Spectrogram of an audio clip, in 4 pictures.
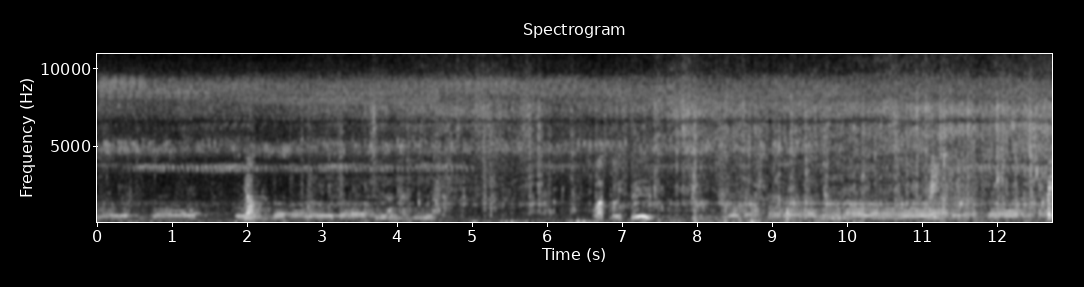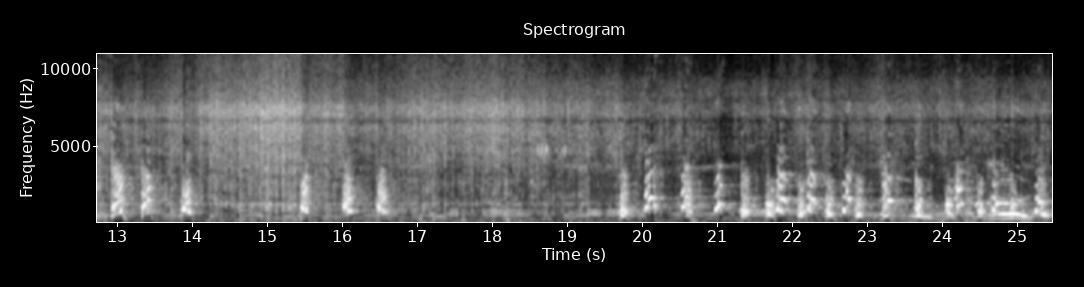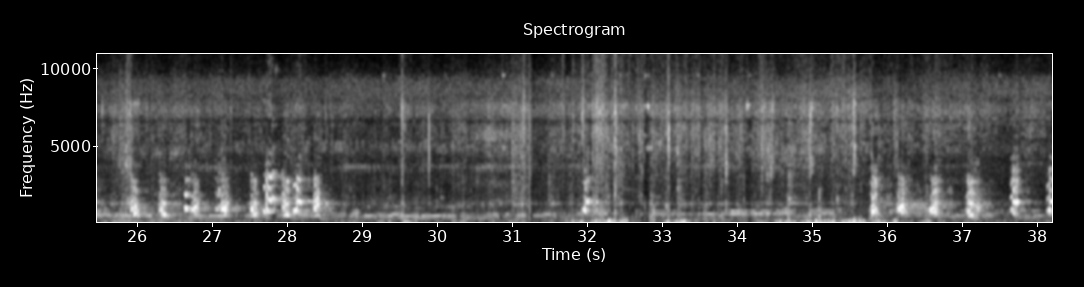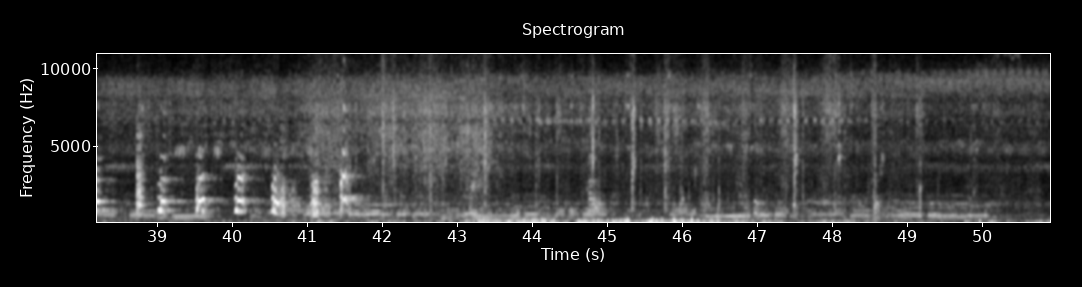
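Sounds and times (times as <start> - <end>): beagles baying: 0.0 - 50.1
hounds barking: 1.6 - 43.8.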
